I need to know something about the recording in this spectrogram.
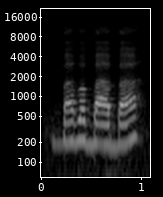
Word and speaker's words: bababa: Baba baba, going down. This first one is actually a sentence and it's just made of one syllable, which is ba.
